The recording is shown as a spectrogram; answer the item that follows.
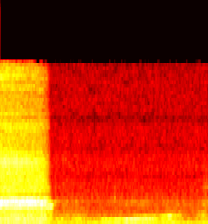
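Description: A long drag on a Pulse squonk mod topped with an Athena rebuildable dripping atomiser: air hissing through the atomiser with a steady whistling note, cutting off about half a second in. After it comes a quieter stretch with a faint breath as the vapour is let out.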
